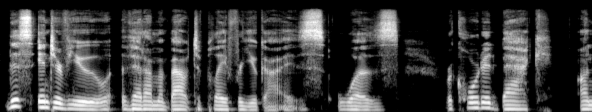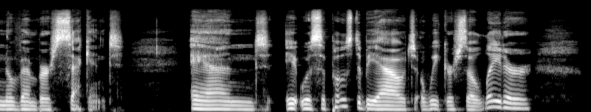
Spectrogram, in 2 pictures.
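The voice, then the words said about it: Lower-pitched, sick-sounding voice. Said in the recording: “my voice is like a half of an octave lower because I've been sick”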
